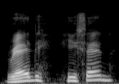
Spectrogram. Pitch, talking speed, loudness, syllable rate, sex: 170 Hz, 150 wpm, -17 LUFS, 3.0 syllables/s, male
